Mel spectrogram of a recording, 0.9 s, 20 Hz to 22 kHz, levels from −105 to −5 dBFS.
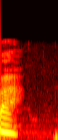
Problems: none marked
